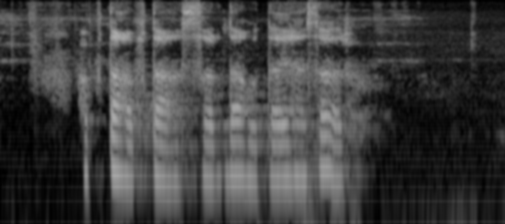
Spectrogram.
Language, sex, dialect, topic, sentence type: Maithili, female, Bajjika, banking, question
